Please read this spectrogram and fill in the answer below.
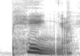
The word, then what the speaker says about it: PNG: And what I learned is we are not supposed to pronounce this PNG as I just did. It is ping. – Ping. – And the creators said, we do not want any multisyllabic disasters. It is pronounced ping.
